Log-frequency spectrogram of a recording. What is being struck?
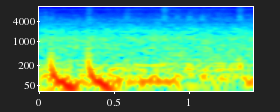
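Nothing is struck.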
